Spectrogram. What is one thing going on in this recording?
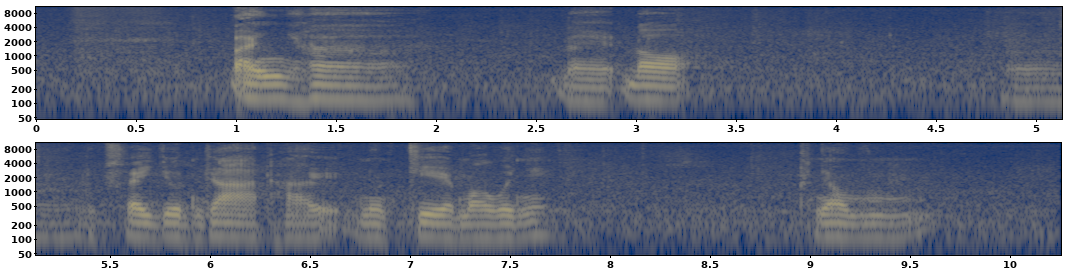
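A middle-aged man speaks slowly and haltingly into a microphone.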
